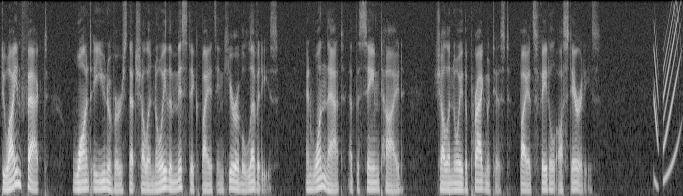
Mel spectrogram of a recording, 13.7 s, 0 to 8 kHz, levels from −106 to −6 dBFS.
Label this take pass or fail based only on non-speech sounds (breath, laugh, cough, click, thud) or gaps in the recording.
fail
